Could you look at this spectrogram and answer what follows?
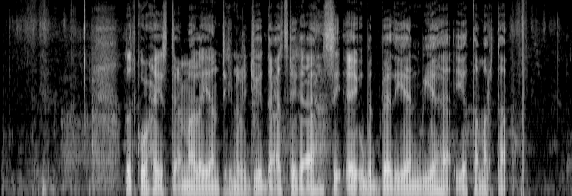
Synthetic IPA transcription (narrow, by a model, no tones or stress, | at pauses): d̪̥ɐd̪kʰʊwɑħɑjɪst̪ʰɪʕmaːlɐja̰ːnt̪ʰɛknɔlɔt͡ʃɪjɐd̪ɐʕɑsrɪɣɐ̰ʔɐhsɪʔɛjʔʊbɐd̪̚baːðɪjaːnbijɐɦɐ̰ʔḭjɞt̪ʰɐmɐrt̪ʰɐ̰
